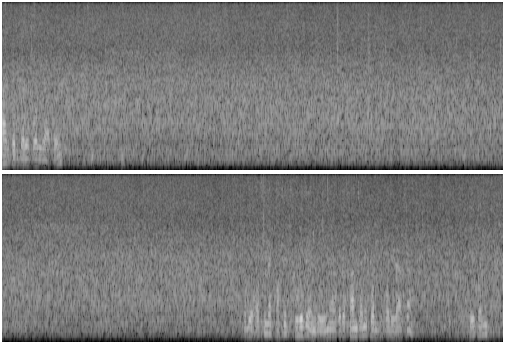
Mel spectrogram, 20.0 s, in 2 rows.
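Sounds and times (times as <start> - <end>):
heavy rain and hail on tarpaulin: 0.0 - 20.0.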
